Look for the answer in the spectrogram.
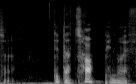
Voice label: "top", Welsh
